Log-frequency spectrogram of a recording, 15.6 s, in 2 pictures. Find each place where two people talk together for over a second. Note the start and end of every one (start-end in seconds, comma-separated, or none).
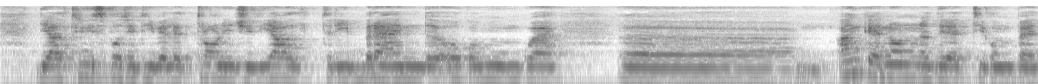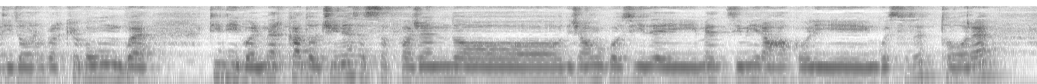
none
